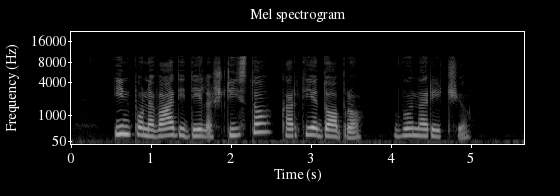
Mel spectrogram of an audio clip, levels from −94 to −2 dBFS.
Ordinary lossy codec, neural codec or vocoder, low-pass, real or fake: none; none; 9.9 kHz; real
